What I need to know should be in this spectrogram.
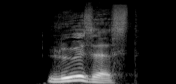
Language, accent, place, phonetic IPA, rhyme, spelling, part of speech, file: German, Germany, Berlin, [ˈløːzəst], -øːzəst, lösest, verb, De-lösest.ogg
- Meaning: second-person singular subjunctive I of lösen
